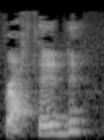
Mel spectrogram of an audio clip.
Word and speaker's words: Breathed: small town in Ohio it's spelled breathed but it's pronounced breathitt it impacts the entire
